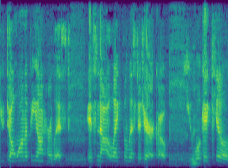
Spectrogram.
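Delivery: ordinary delivery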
